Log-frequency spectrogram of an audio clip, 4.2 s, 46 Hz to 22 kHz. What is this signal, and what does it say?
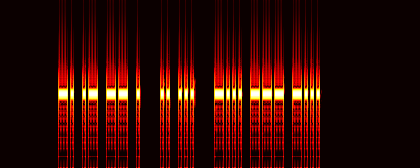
Morse code, heard as a keyed tone, about 40 wpm, 700 Hz. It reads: NAME IS BOB
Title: Common QSO Phrases 40wpm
